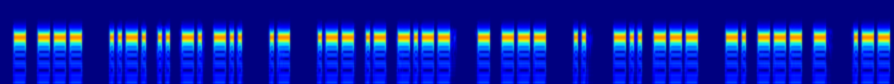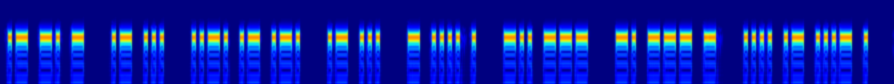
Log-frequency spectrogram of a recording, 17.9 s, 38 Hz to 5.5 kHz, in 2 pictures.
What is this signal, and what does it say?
Morse code, heard as a keyed tone, about 30 wpm, 600 Hz. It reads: TO FIND A WAY TO I DO NOT WANT AS FAR AS THE DO NOT HAVE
